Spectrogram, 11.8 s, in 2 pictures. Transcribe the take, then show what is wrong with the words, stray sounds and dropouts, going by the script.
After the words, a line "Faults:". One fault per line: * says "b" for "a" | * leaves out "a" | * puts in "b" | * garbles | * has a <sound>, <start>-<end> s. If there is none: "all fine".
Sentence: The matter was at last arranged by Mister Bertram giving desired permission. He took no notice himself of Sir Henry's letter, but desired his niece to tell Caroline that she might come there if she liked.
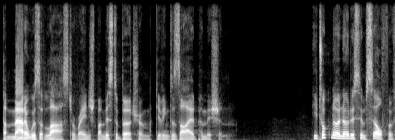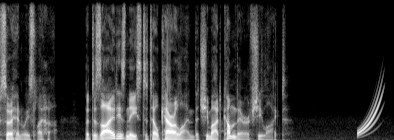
The matter was at last arranged by Mister Bertram giving desired permission. He took no notice himself of Sir Henry's letter, but desired his niece to tell Caroline that she might come there if she liked.
Faults:
* has a chirp, 11.3-11.7 s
